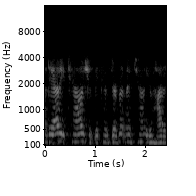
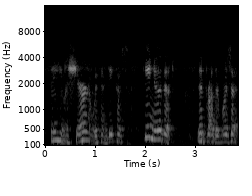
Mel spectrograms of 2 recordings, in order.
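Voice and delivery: ordinary delivery, nothing marked

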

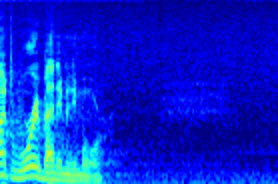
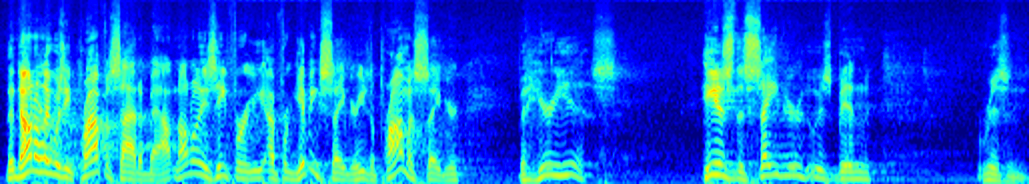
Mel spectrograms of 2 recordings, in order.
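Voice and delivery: loud, high, rising preacher's cry; full-force preaching; 5 semitones higher, 8 dB louder than usual. Acted. Preacher proclaiming the promised Savior to the congregation, loud. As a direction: preach it out, climbing with each phrase.

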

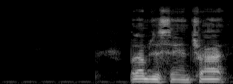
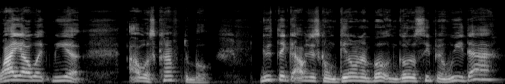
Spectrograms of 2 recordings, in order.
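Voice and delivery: higher, louder, fast indignant voice of Jesus; Jesus woken up; 8 semitones higher, 6 dB louder than usual. Acted. Preacher voicing Jesus woken by disciples, indignant.

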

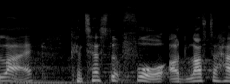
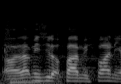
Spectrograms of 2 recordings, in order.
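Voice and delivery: usual speaking voice

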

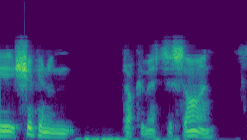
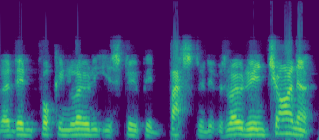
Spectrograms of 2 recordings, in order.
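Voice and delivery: loud, higher furious swearing; retold angry shout; 6 semitones higher, 8 dB louder than usual. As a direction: yell at the stupid lad. Driver swearing at the youth.

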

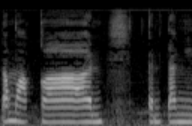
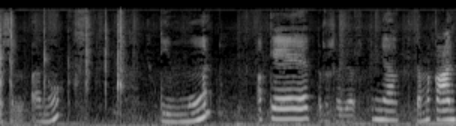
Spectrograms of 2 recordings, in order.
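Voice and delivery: ordinary delivery

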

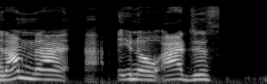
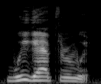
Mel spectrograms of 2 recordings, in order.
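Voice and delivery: normal talking voice

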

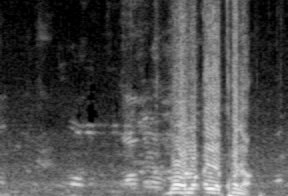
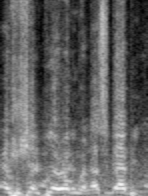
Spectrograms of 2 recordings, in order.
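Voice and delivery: usual speaking voice

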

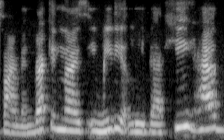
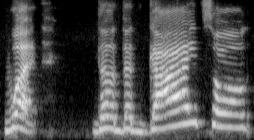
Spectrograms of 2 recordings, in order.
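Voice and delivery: loud, slow shocked outburst; 4 semitones higher, 7 dB louder, slower than usual. Real, not acted. Reader stunned by the butler's news, shocked. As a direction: react in disbelief.

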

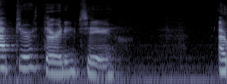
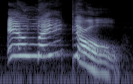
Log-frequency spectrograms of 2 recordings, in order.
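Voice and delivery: high, loud, drawn-out shout; Mig shouting back; 11 dB louder, slower than usual. A narrator's reading. Mig answers Gregory about soup, high shout. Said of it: "shouted Mig back".

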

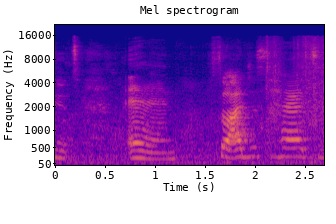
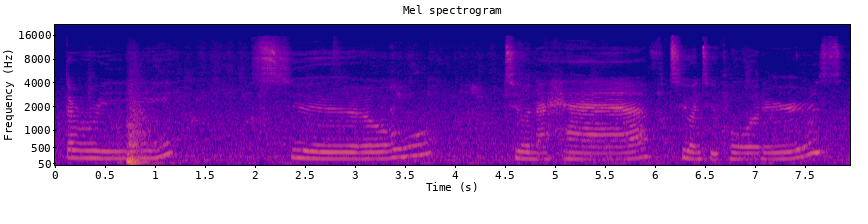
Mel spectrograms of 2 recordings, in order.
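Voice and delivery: slow, stalling countdown, trailing softer; drawn-out countdown; 6 dB quieter, much slower than usual. Pretend. Gives viewers three seconds to answer, drawn-out countdown. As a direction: stretch each number out long.

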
